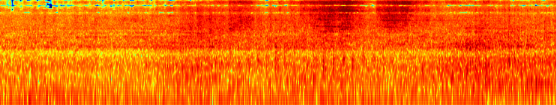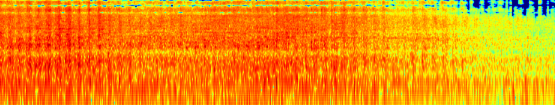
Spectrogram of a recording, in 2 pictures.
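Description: Freight cars of a Norfolk Southern manifest train rolling past on their steel wheels: a loud, steady rail rumble that fades over the last few seconds as the end of the train goes by and recedes.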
